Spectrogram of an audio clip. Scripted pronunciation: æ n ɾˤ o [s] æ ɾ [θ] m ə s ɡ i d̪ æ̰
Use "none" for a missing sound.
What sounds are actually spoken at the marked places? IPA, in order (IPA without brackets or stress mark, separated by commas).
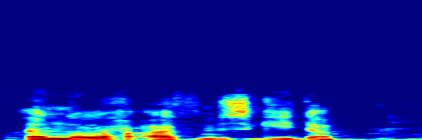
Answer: ħ, θ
